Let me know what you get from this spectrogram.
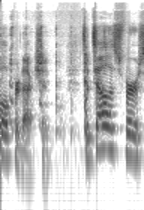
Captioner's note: laughing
